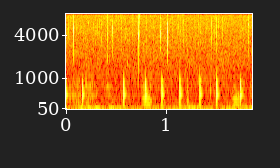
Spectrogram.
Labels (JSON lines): {"label": "biophony, knock croak", "recorder": "SoundTrap 300"}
